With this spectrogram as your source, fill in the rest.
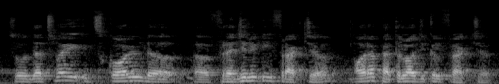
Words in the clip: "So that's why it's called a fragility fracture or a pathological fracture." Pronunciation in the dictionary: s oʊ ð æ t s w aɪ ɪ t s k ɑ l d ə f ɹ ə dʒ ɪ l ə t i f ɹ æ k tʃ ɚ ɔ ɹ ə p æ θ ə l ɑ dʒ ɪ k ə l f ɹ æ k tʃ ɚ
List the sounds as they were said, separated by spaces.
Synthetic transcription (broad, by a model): s oʊ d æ t s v aɪ ɪ t s k ɑ l d ə f ɹ ə dʒ ɪ l ə t i f ɹ æ k tʃ ɚ ɔ ɹ ə p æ t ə l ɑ dʒ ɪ k ə l f ɹ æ k tʃ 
